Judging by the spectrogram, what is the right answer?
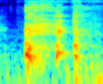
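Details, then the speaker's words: One short cough of three quick bursts from an adult caring for pet guinea pigs, which are frightened by the coughing, with mild room noise; cough. "i'm sorry every time i cough they're afraid and of course they are they're not used to that"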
